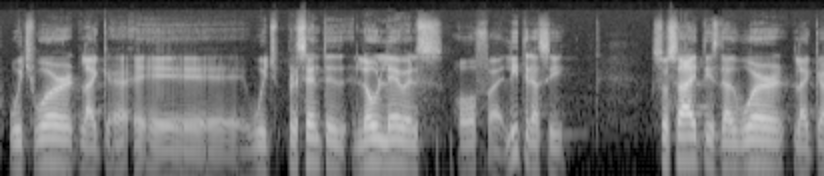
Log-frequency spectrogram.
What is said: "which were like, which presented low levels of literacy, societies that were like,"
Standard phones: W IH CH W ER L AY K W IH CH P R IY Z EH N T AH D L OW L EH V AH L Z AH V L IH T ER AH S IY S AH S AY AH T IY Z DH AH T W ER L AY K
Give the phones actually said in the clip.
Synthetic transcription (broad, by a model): W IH CH W ER L AY K W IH CH P R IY S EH N T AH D L OW L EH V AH L S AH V L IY T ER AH S IY S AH S AY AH T IY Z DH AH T W ER L AY K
